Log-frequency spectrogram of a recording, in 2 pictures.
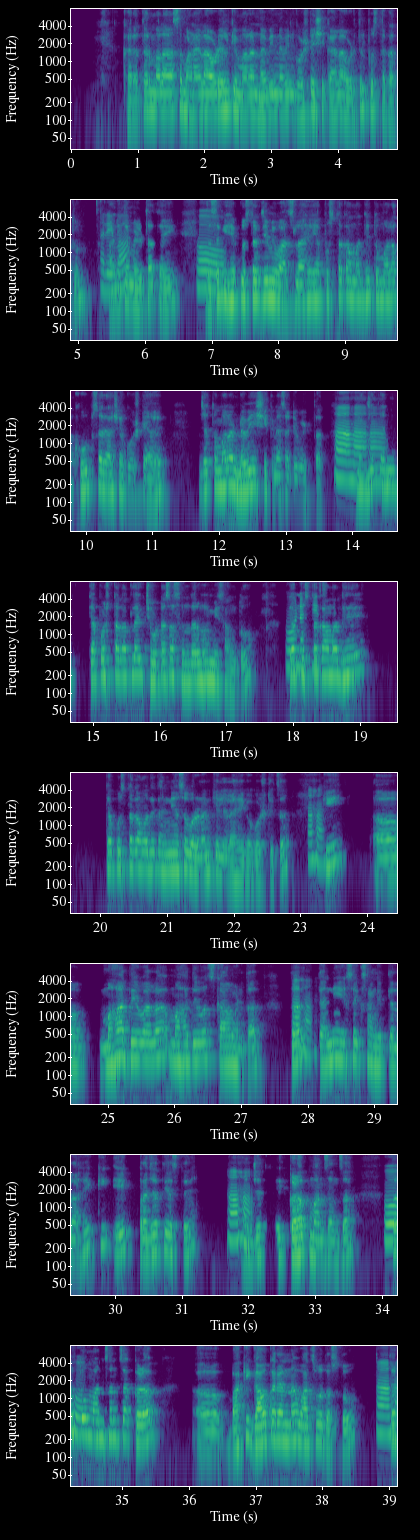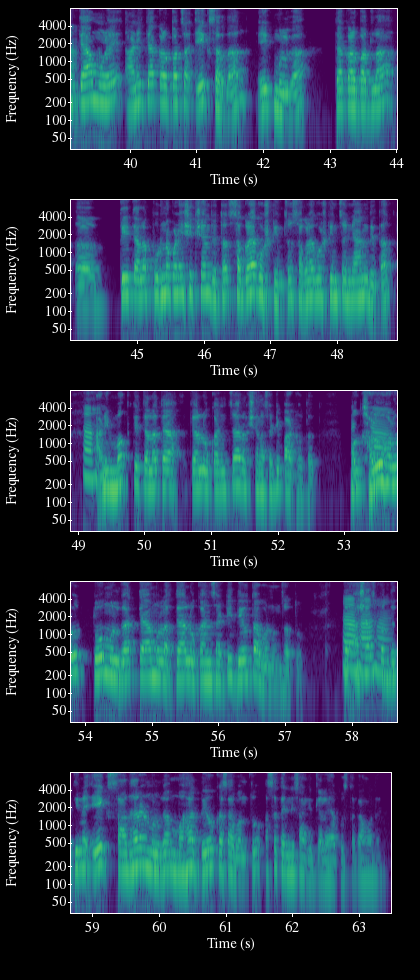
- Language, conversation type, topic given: Marathi, podcast, पुस्तकं वाचताना तुला काय आनंद येतो?
- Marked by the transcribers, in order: none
